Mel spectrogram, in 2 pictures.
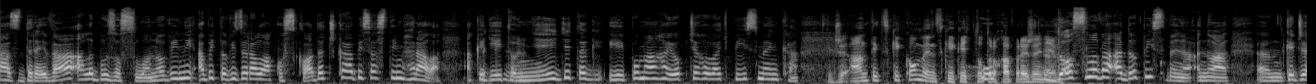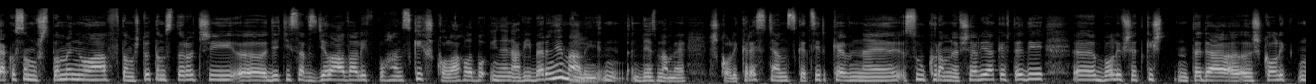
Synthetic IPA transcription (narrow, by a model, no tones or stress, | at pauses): azd̪ɾɛʋaʔalɛbɔzɔslɔnɔʋiniʔabit̪ɔʋizɛɾalɔakɔsklad̪at͡ʃkaabisast̪iːmɦɾala̰ | ʔa̰kɛɟjɛjt̪ɔɲɛjɟɛt̪aɡjɛjpɔmaːɦajɔpcaɦɔʋacpiːsmɛŋkat̪aɡʒɛʔant̪it͡skikɔmɛnskikɛct̪ɔt̪ɾɔxapɾɛʒɛɲɛmd̪ɔslɔʋaʔad̪ɔpiːsmɛna̰ʔnɔa | kɛɟʒɛakɔsɔmuʃspɔmɛnulaft̪ɔmʃt̪ʋəɾt̪ɔmst̪ɔɾɔt͡ʃiːɟɛcisavzɟɛlaːʋalifpɔɦanskiːxʃkɔlaːɣlɛbɔʔinɛːnaʋiːbɛɾɲɛmalid̪ɲɛzmaːmɛ | ʃkɔ̰likɾɛscanskɛt͡siɾkɛʊnɛːsuːkɾɔmnɛʃɛlɪakɛft̪ɛd̪ibɔlifʃɛt̪kiʃt̪ɛd̪aʃkɔli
